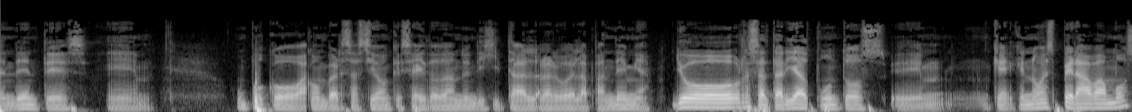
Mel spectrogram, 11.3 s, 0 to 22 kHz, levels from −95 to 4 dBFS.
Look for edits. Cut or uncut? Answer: cut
